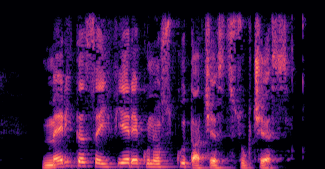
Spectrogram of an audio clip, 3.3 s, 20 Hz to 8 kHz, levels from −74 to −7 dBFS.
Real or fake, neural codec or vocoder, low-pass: real; none; 7.2 kHz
